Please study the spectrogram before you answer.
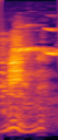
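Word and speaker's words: مِن: The pronunciation is also different. Men, and this means who. Who. And this is min, and it's usually translated as from or of.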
